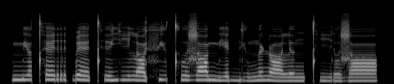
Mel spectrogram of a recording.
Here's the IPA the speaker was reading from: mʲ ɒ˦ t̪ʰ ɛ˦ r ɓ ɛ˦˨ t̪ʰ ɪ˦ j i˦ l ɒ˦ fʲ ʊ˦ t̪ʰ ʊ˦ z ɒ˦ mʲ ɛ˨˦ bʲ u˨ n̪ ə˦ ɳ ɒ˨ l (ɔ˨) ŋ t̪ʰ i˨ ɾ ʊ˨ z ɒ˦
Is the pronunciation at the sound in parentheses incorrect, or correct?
incorrect: ə˨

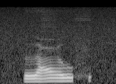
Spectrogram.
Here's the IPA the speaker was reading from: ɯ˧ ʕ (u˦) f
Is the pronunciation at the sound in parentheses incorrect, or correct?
correct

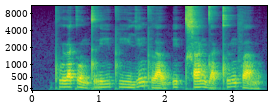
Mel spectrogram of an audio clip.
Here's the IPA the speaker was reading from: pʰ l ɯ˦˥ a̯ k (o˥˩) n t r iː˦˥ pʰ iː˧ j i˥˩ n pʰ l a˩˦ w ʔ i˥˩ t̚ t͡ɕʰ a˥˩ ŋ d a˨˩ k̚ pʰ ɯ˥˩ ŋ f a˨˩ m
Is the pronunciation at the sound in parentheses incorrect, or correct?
incorrect: o˨˩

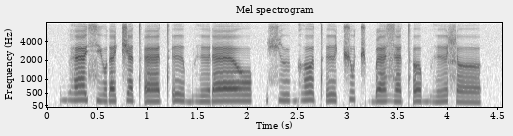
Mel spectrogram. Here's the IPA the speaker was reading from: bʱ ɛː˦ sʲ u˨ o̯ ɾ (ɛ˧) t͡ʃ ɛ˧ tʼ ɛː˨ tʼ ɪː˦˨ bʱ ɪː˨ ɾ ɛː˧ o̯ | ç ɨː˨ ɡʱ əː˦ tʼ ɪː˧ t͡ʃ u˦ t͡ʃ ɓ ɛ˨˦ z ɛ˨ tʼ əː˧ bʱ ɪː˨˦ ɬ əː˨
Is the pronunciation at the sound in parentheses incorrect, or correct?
correct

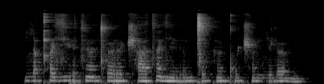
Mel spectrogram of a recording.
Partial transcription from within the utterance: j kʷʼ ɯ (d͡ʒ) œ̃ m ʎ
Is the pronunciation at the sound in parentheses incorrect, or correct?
incorrect: t͡ʃʰ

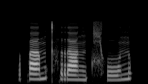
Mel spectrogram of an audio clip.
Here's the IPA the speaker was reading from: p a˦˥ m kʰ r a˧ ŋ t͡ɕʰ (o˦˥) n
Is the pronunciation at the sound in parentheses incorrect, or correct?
correct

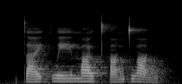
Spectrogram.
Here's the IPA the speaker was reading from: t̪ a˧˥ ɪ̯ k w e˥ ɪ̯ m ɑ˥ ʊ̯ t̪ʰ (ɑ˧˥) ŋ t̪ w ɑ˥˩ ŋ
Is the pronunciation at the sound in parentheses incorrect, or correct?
correct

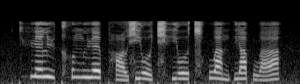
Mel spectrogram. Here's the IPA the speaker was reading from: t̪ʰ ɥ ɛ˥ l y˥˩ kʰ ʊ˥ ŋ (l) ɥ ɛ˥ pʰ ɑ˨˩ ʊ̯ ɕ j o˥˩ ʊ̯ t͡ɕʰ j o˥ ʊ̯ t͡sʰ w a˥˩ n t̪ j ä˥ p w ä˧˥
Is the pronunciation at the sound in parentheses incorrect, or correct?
correct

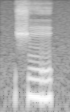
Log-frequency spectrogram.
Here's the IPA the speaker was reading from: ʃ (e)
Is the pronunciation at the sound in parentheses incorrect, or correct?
correct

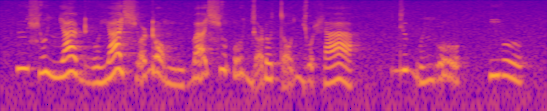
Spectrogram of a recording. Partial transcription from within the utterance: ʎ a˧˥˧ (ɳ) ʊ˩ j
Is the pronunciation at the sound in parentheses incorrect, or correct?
incorrect: ɖʱ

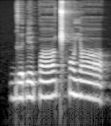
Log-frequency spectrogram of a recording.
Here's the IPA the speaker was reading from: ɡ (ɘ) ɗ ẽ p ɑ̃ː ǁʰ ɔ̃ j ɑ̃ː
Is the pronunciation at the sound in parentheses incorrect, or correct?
correct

